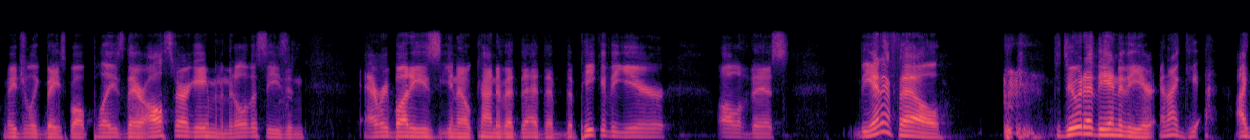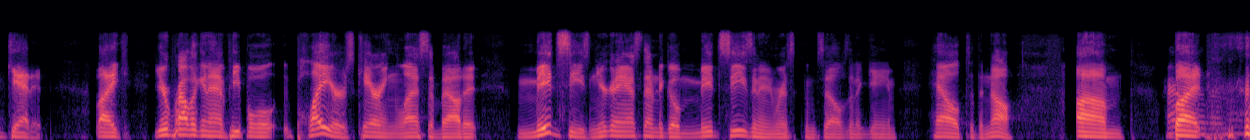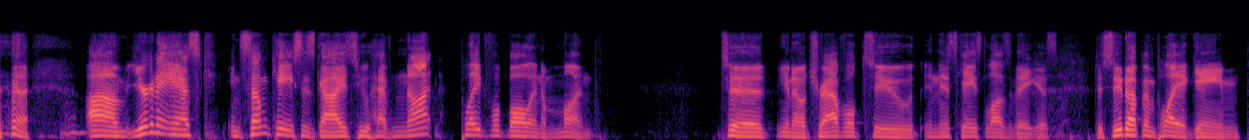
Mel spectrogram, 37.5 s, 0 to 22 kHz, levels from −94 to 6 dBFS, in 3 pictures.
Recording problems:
garbled, watery; badly; nothing above 8 kHz

